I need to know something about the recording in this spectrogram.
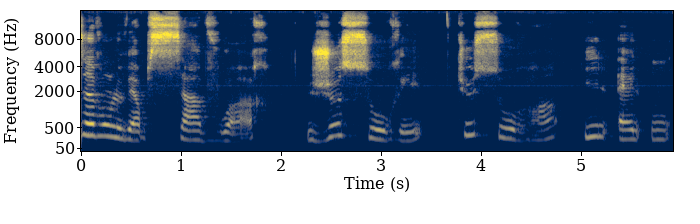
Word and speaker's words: saura: Si vous ne prononcez pas correctement la distinction phonétique entre sauront et seront, ça pourrait poser des problèmes. Donc, O pour savoir, saurait, saura, saura, et E pour être, serait, sera, sera.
